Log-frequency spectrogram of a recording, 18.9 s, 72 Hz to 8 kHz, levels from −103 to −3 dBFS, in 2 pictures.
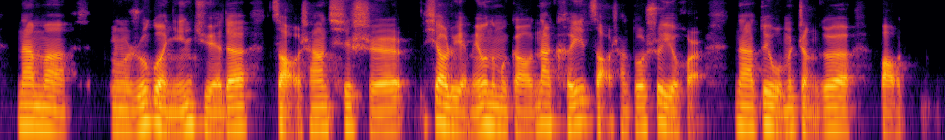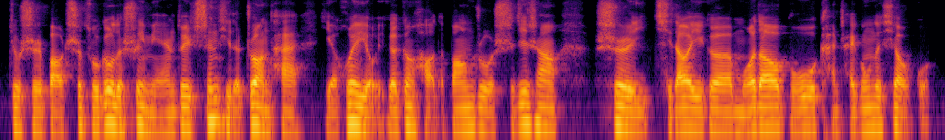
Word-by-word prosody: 那 120 0 +3
么， 100 -4 +1 0.4
呃， 100 -1 -2
如 110 +7 +2
果 135 - +6
您 95 +7 0
觉 100 -7 -1
得 110 +3 +4 0.2
早 - - +2
上 105 0 0
其 115 +1 -3
实 95 -2 0
效 125 0 +5
率 100 -2 +1
也 - - +1
没 95 - -5
有 125 +3 +4
那 115 - +2
么 105 - -1
高， 95 -1 0
那 120 0 +2
可 115 -2 -1
以 135 - +2
早 135 0 -2
上 95 - -11
多 110 +3 0
睡 130 +4 +1
一 100 - +2
会 95 - -3
儿， - - -8 0.3
那 115 -2 +2
对 120 +4 +2
我 100 -4 +2
们 100 +2 -4
整 - - -3
个 105 -2 +2 0.2
保 - - 0 0.4
就 105 - -3
是 100 -1 -4
保 90 -2 0
持 115 - -5
足 100 -2 -2
够 130 -2 +5
的 100 - +2
睡 120 - -1
眠， 90 -1 -6
对 105 +2 +1
身 135 +7 0
体 130 -4 -4
的 - - -4
状 115 -6 +4
态 90 -3 -3 0.2
也 - - -5
会 120 +5 +3
有 - - 0
一 - - -18
个 95 - -1
更 110 +3 -1
好 - - -5
的 - - -19
帮 100 +1 -1
助， 100 -2 -3
实 100 +1 -10
际 125 +1 +1
上 110 -4 -1 0.4
是 105 -5 +2
一 95 0 -9
起 - - -7
到 105 +1 +5
一 100 -1 0
个 95 0 +1
磨 95 +2 +1
刀 110 0 +5
不 100 -3 -9
误 100 -1 0
砍 95 -2 -11
柴 95 - -6
工 100 +3 -3
的 105 - 0
效 100 - -1
果。 - - -15
105 Hz, 255 characters per minute, -24 LUFS, 95-115 Hz, 0.4 s, 果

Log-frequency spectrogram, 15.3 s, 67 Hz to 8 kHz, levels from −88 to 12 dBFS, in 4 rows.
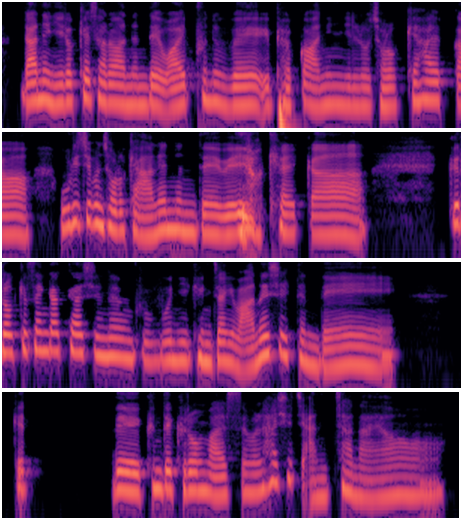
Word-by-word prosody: '나는 185 0 +3
이렇게 185 +4 0
자라 185 -3 0
왔는데 165 -1 0
와이프는 170 +4 -1
왜 160 -1 +1
별거 160 +3 +1
아닌 165 +1 -2
일로 155 0 -3
저렇게 155 +4 -3
할까? 170 -4 -1 0.2
우리 230 +5 +1
집은 250 -1 +3
저렇게 195 -4 0
안 155 +2 0
했는데 185 -3 +2
왜 170 +2 +4
이렇게 175 +1 +5
할까?' 165 -1 -1 0.7
그렇게 255 +1 +3
생각하시는 255 -6 +1
부분이 190 -1 -2
굉장히 190 -3 +1
많으실 225 - +1
텐데 160 0 -2 0.6
겟 195 0 -4 0.7
네 190 -2 +4
근데 205 +2 +1
그런 190 -1 0
말씀을 165 +2 -2
하시지 265 +6 -3
않잖아요. 160 +1 -4
180 Hz, 305 characters per minute, -24 LUFS, 160-200 Hz, 0.7 s, 이렇게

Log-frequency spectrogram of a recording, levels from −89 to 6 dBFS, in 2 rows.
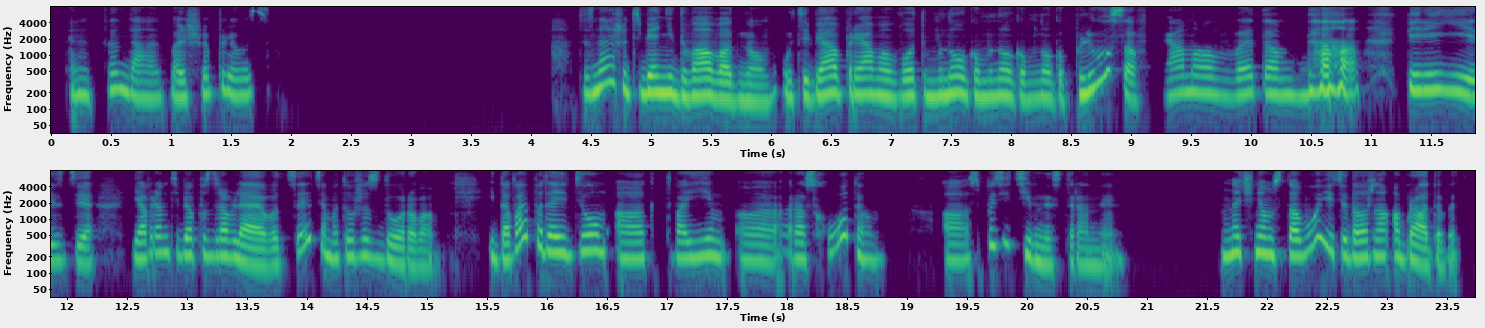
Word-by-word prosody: Это 185 +6 -3
да, 165 -7 -2
большой 170 +4 -3
плюс. 200 +1 -4 2.6
Ты 195 - -2
знаешь, 280 +6 +2
у 225 - +3
тебя 205 +1 +5
не 205 0 +7
2 180 +1 +5
в 165 - 0
1, 145 0 0
у 170 - -2
тебя 180 +4 +2
прямо 190 -2 +2
вот 175 +3 -1
много 180 +1 +2
много 170 -1 0
много 160 0 -3
плюсов 190 - +2
прямо 200 +2 -1
в 175 -1 -9
этом, 190 -2 -1
да, 215 +5 +5 0.4
переезде. 205 -9 +1 0.3
Я 190 -1 +1
прям 240 +2 -2
тебя 220 -1 0
поздравляю 200 -10 +2
вот 145 +1 -6
с - - -4
этим, 255 - -1
это 205 +2 -3
уже 210 +1 -2
здорово. 150 -8 -3 0.4
И 200 - -4
давай 180 - +2
подойдем, 250 - +3
а, 185 0 -2
к 185 - -27
твоим, 200 +1 -1
э, 170 -4 -5
расходам, 185 - -2 0.5
э, 175 +1 -4
с - - -10
позитивной 255 - -2
стороны. 150 +4 -8 0.8
Начнем 235 +1 +2
с 215 - 0
того, 220 - +2
я 355 - +2
тя 215 -1 0
должна 205 +1 +2
обрадовать. 170 - 0
190 Hz, 135 wpm, -22 LUFS, 170-215 Hz, 2.6 s, не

